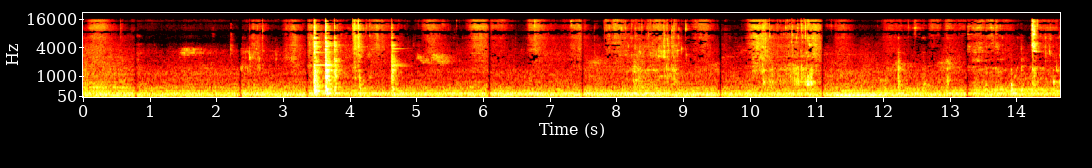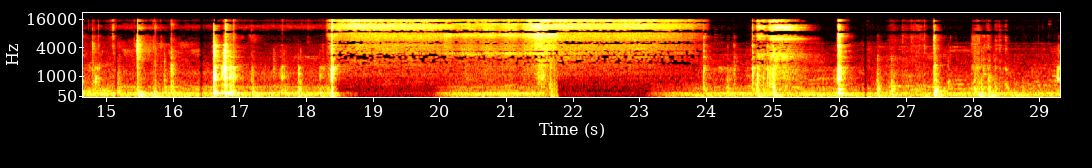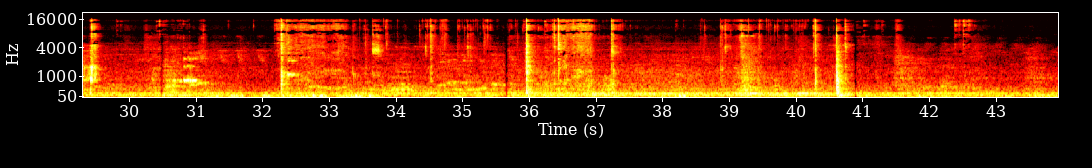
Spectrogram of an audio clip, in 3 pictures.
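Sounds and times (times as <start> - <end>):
water poured into pot: 8.0 - 9.2, 10.0 - 11.1
steam hissing from pressure cooker: 18.4 - 24.0.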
